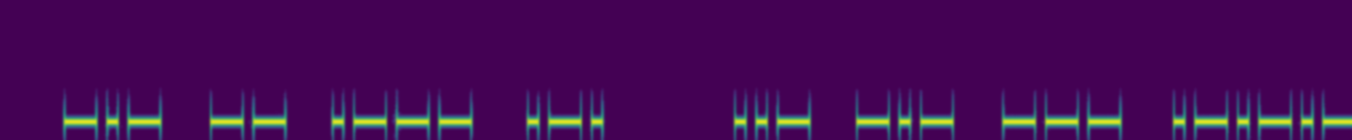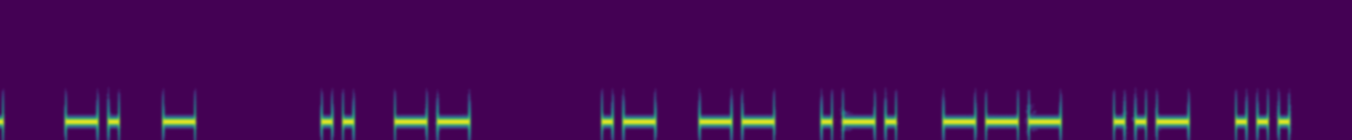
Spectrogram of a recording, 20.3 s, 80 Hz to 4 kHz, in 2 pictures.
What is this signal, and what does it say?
Morse code, heard as a keyed tone, about 15 wpm, spaced as for 12 wpm, 600 Hz. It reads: KMJR UKO.NT IM AMROUS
